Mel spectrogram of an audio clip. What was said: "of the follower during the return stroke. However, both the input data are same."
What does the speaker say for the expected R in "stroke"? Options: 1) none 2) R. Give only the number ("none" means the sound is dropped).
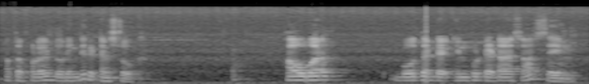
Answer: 1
